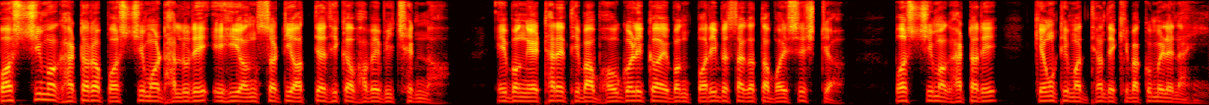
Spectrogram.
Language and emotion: Odia, neutral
